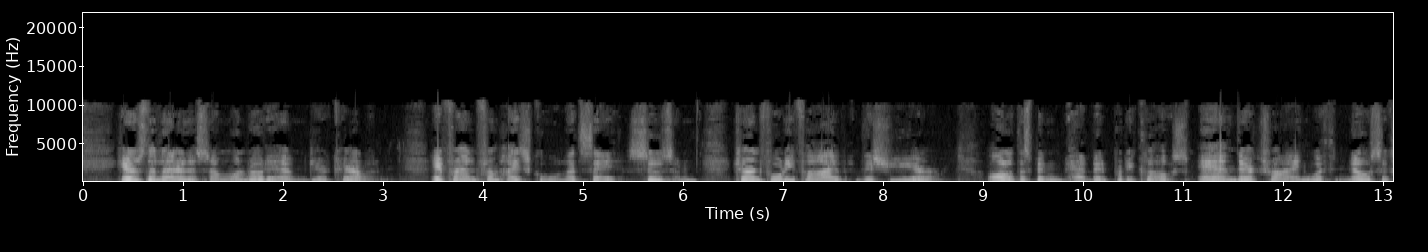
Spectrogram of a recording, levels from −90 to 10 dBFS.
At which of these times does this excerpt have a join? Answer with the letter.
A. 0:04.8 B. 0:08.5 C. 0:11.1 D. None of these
C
